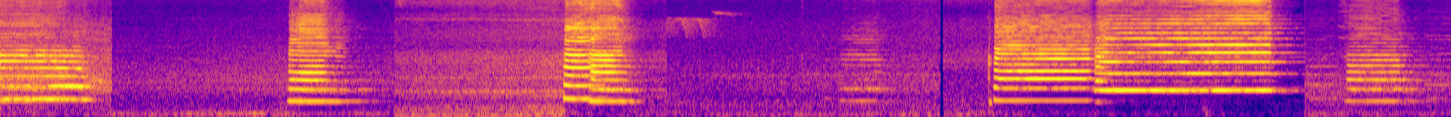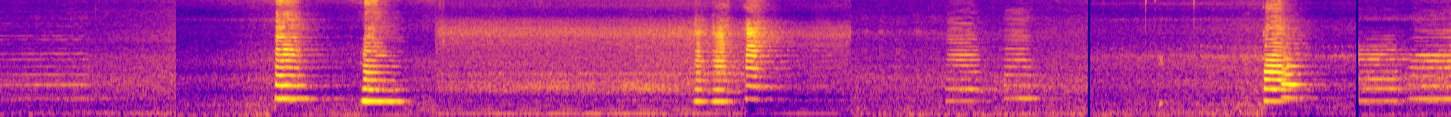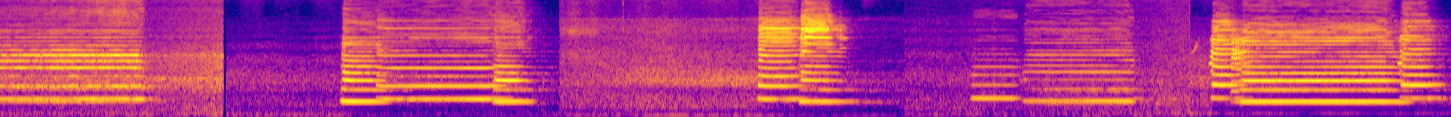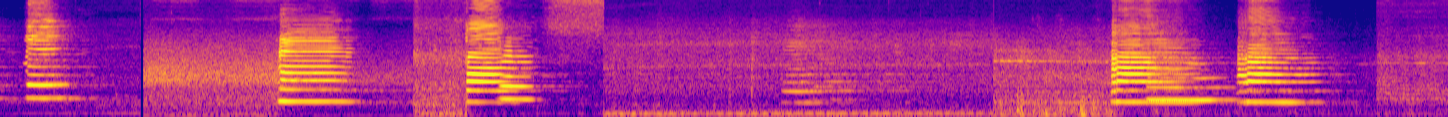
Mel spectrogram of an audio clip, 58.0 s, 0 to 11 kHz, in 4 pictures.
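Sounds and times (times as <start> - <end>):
train horn blasts: 0.0 - 1.1, 2.9 - 3.9, 5.6 - 6.7, 8.4 - 9.0, 9.9 - 15.8, 17.2 - 18.7, 21.3 - 22.6, 24.0 - 25.1, 27.1 - 30.7, 32.4 - 34.6, 36.6 - 37.9, 38.7 - 44.5, 46.3 - 47.2, 48.2 - 49.2, 51.3 - 52.8, 53.4 - 57.2.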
